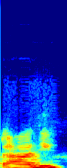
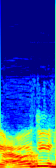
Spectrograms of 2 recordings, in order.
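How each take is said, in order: First: عادي with a low falling tune; عادي settled and falling. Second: عادي lifted with a high rising tune; عادي with an upward lilt. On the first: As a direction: drop the pitch at the end of عادي. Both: Shown as a demonstration.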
